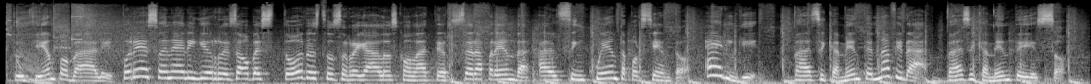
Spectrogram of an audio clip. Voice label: spanish commercial

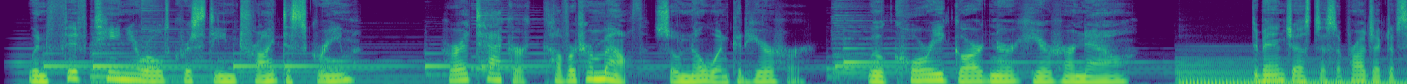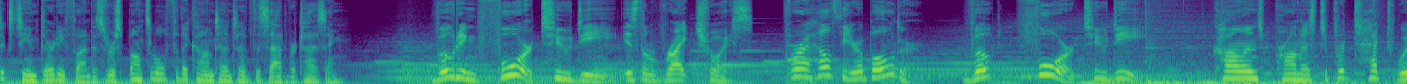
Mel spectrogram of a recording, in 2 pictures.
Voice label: english american political ads

